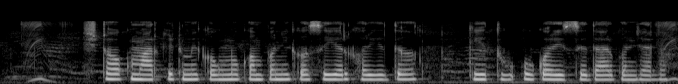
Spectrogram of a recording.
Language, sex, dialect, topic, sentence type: Bhojpuri, female, Western, banking, statement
